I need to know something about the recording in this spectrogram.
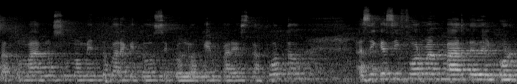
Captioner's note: speaking in Spanish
